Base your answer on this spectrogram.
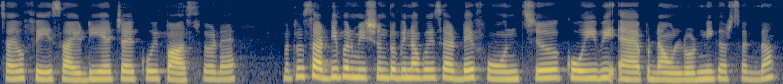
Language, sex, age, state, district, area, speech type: Punjabi, female, 30-45, Punjab, Mohali, urban, spontaneous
